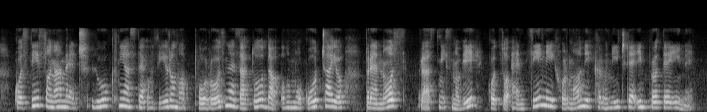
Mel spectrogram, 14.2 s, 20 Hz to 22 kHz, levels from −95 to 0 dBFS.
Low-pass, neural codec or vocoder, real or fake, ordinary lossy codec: none; codec, 16 kHz, 4 kbps, X-Codec, HuBERT features, trained on general audio; fake; none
